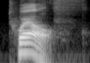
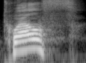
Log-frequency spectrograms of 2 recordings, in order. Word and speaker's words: twelfth: with native speakers is we don't pronounce the f we just skip it so for example if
